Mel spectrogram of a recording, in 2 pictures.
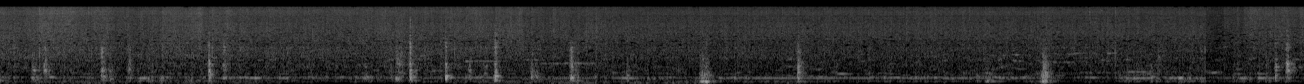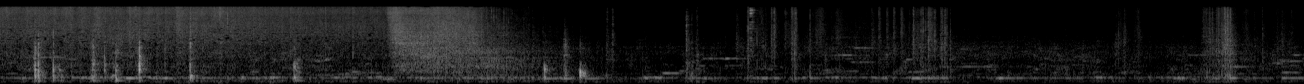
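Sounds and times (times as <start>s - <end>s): water hissing in hot pan: 0.0s - 18.5s
vegetables sizzling in oil: 0.0s - 18.6s.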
